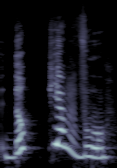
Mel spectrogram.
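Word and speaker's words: doppia vu: And then we have dopia vu.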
